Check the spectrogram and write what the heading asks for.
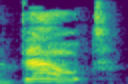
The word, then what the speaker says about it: doubt: the k is silent for doubt the b is silent for ghastly the h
